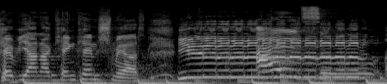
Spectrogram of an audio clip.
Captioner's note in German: Indianergeheul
